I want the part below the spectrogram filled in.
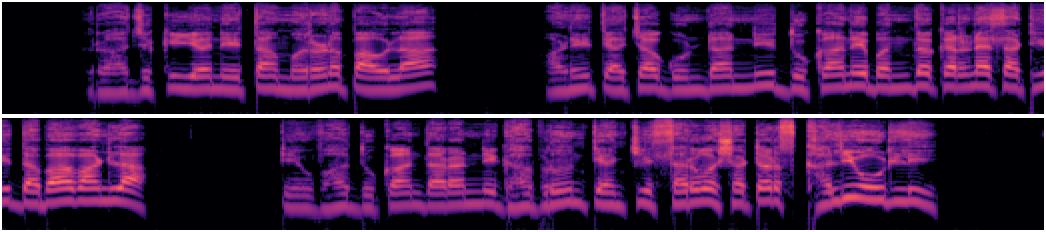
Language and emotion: Marathi, fearful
